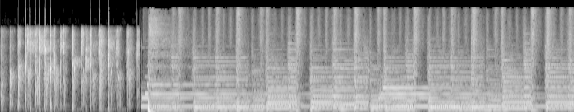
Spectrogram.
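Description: A short burst of brisk hand clapping to congratulate someone on successfully quitting their job, a quick run of sharp claps, then a cheerful musical intro with steady beat and sustained tones takes over for the rest.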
